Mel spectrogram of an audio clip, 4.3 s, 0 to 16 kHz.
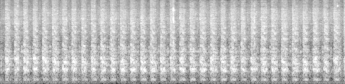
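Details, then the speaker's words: Lexus LS 430, crank no-start: starter turns the engine evenly at about four beats a second with a weakening battery, never catches; no spark from the four-wire coil; crank no start. "The battery is starting to get weak, too. But there is no spark jumping out of the coil."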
